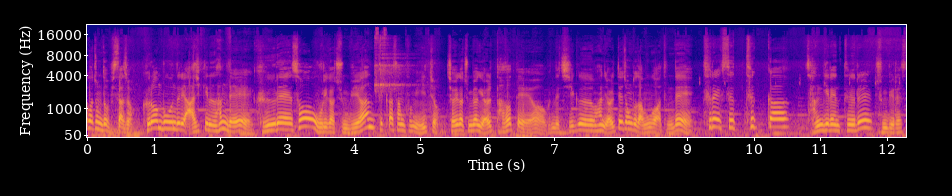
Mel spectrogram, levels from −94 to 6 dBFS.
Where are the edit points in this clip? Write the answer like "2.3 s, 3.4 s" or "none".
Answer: 9.1 s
